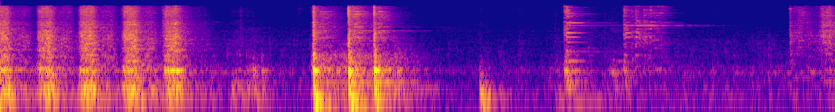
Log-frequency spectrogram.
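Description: Lemon rind rasped on a stainless steel box grater in quick even strokes, about seven a second, for the first second. After that come several sharp knocks and taps of the metal grater on a wooden cutting board, knocking the lemon zest loose.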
